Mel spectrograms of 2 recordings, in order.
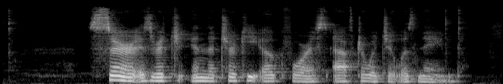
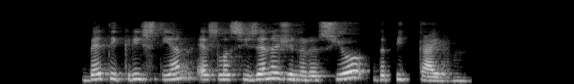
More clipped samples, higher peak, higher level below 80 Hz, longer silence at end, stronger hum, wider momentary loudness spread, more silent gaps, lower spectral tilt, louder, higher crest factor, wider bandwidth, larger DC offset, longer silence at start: neither; about the same, -2 dBFS vs -2 dBFS; first, -54 dBFS vs -62 dBFS; second, 0.4 s vs 1.05 s; neither; first, 13 LU vs 9 LU; second, none vs 4.12-4.19 s; about the same, -5.5 dB/octave vs -4.5 dB/octave; about the same, -19 LUFS vs -19 LUFS; about the same, 18 dB vs 18 dB; first, 15.5 kHz vs 8 kHz; neither; about the same, 0.9 s vs 0.85 s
